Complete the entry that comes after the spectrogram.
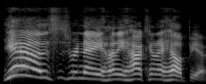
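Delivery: high, loud, bubbly phone greeting; upbeat call answerer. Shown as a demonstration. Callee answering a sales call, upbeat and loud. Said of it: "I hear on the other line".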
